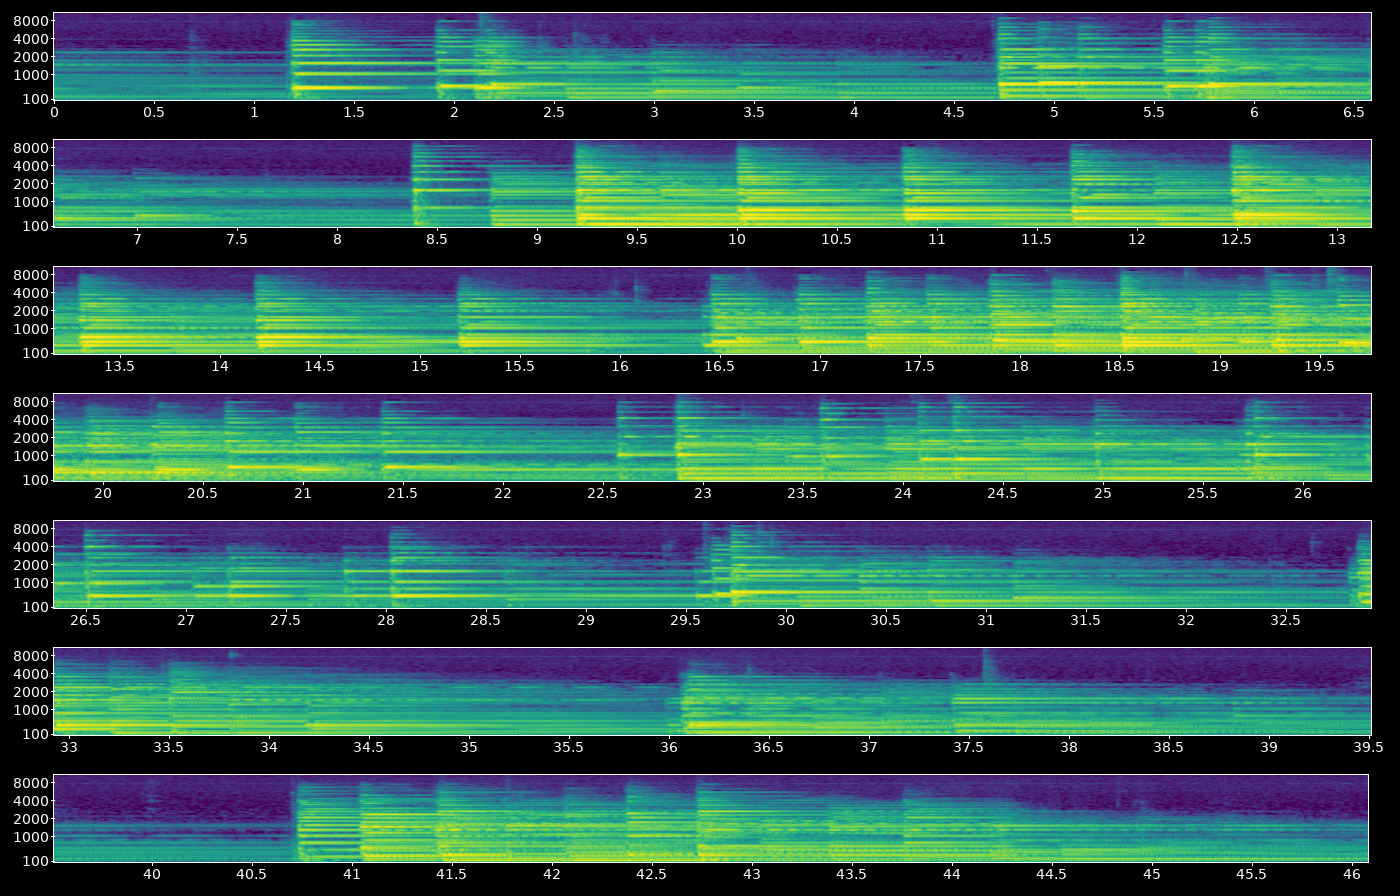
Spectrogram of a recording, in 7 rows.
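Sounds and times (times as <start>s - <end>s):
slow gentle piano chords: 0.0s - 46.0s.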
